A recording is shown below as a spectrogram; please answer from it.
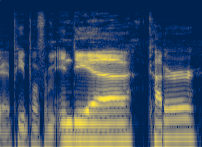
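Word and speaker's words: Qatar: So, we have people from India, Cutter. I believe that's the correct pronunciation.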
